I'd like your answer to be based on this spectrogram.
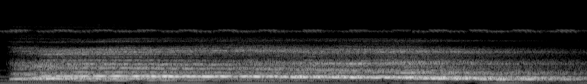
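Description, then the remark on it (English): A person imitates a Godzilla roar into a gooseneck microphone on a tube amplifier, both hands covering the mic as a makeshift echo effect: a single sustained, loud, droning growl lasting several seconds, muffled and resonant, with no talking. “I flicked on the power switch and waited for the tubes to warm, pulled the gooseneck microphone close to my lips, and covered the mic with both hands to form a hasty echo overdrive unit, and I did my best dinosauric Godzilla roar.”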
